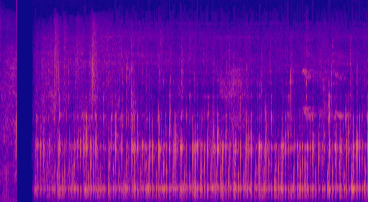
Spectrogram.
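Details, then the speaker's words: Twin-turbo Subaru Forester engine running: irregular wet gurgling and bubbling at the coolant filler over a low engine-bay hum as the system sucks coolant back; owner suspects low coolant, air in the lines and a bad cap; not overheating. "It's sucking it back in. Can't even see in there. Can hear it. I think I need a new cap, and I think there was still air in the lines."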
